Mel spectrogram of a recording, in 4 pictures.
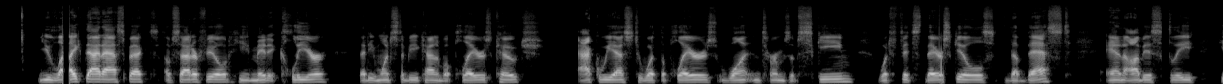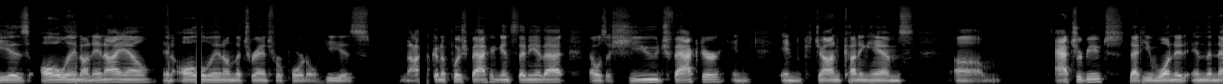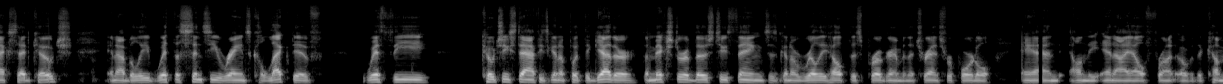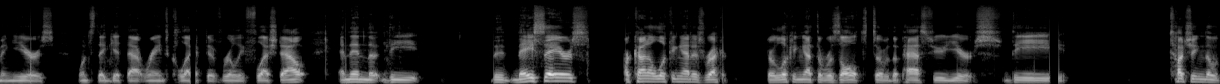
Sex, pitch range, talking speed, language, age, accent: male, 95-110 Hz, 195 wpm, English, 30-49, American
